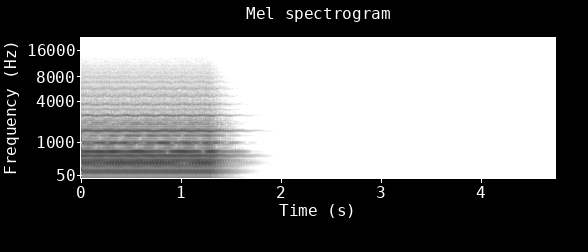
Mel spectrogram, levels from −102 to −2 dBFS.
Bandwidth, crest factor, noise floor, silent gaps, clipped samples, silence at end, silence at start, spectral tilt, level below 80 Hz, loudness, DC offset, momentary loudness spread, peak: 10 kHz; 16 dB; -62 dBFS; none; under 0.1%; 3.25 s; 0 s; -7.5 dB/octave; -84 dBFS; -32 LUFS; under 0.1%; 5 LU; -20 dBFS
